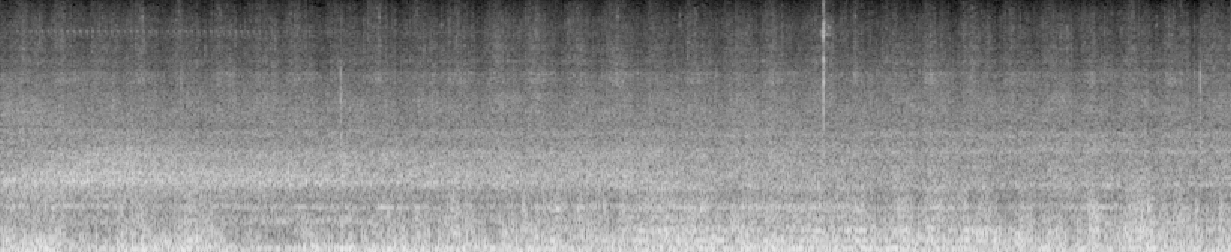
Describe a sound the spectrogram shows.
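Tyres roll steadily on pavement.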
